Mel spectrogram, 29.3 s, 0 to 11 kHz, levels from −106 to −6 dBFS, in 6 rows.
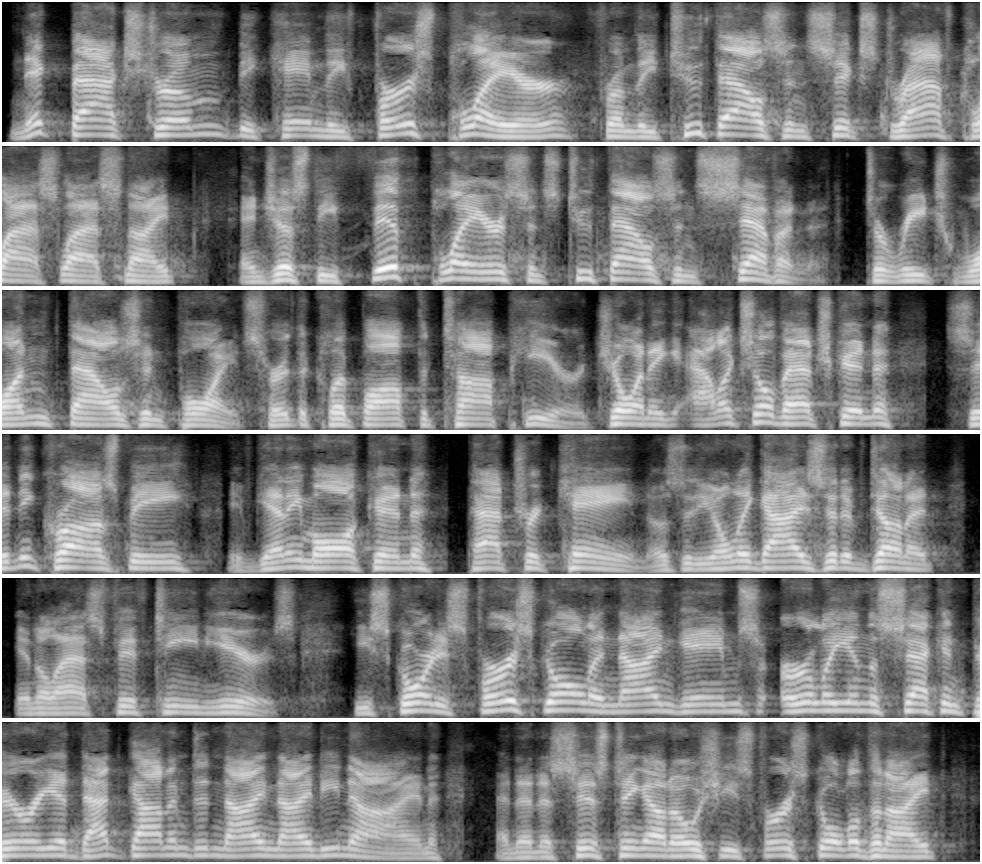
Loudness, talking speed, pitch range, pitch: -20 LUFS, 170 wpm, 135-165 Hz, 150 Hz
